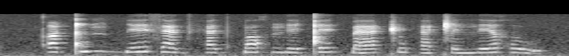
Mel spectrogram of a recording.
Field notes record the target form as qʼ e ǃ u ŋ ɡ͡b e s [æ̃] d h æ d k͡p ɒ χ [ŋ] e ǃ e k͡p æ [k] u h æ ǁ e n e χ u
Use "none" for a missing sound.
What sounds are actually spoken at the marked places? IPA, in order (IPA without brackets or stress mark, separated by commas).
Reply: æ, ŋ, ǁ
